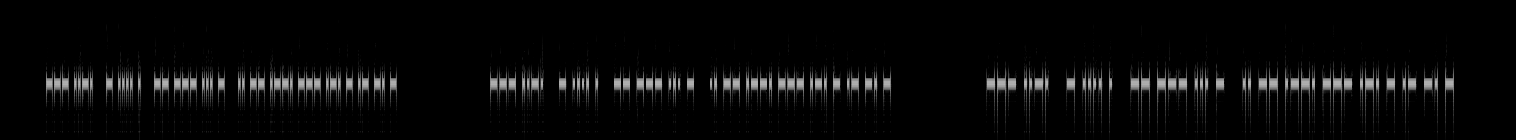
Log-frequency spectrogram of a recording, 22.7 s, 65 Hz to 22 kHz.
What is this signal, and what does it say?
Morse code, heard as a keyed tone, about 36 wpm, 700 Hz. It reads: OF THE MOST IMPORTANT OF THE MOST IMPORTANT OF THE MOST IMPORTANT
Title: Speed-Racing - Sets of 4 Words 30wpm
